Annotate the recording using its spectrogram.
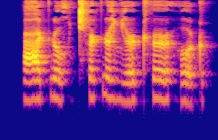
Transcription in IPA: ʕ ə ʈ ɳ o x cʰ ə˞ ʈ ɳ ə˞ ʎ ə˞ ʈʰ ə˞ h o ʈ

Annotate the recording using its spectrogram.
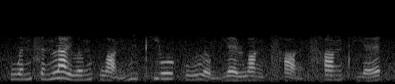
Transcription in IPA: w ə˧˥ n s ə˧˥ n l a˥˩ ɪ̯ l ɤ˧˥ ŋ k w ɑ̰˨˩ ŋ m i˥˩ pʰ j o˥ ʊ̯ k u˧˥ l ɤ̰˨˩ ŋ j ɛ˥˧ ɻ w ɑ˥˩ ŋ t͡sʰ ɑ̰˨˩ ŋ t͡sʰ ɑ˥ ŋ t̪ʰ j ɛ˧˥

